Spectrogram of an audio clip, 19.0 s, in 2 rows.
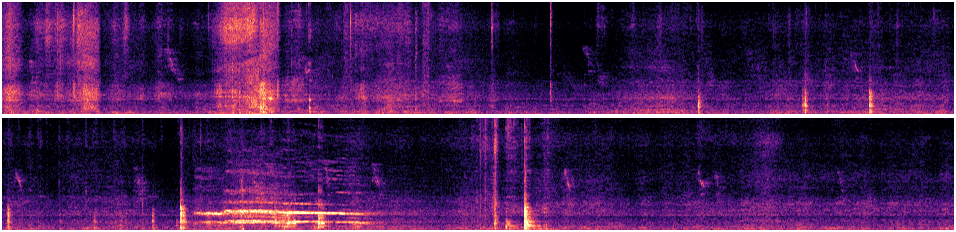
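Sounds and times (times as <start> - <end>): drawn-out bird call: 5.6 - 14.2
sharp clicks and knocks: 7.7 - 11.5, 14.3 - 15.1.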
